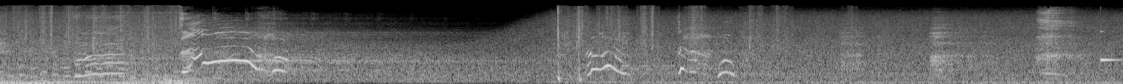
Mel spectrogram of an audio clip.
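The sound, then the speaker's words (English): A waterfall gives a steady, loud rush of falling water that roars continuously throughout, with brief whistling, chirp-like tones rising and falling over the noise at a few points. “Of course I have to jump a cliff past a waterfall!”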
